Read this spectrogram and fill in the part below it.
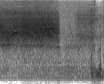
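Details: Oxpeckers on buffalo during a morning safari drive give a harsh, hissing, rasping alarm call about a second long at the vehicle, seen as a predator, warning other animals; then brief low knocks and rumbles follow.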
